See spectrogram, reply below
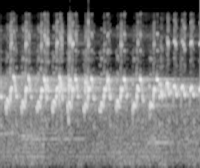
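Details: Sooty-headed bulbul singing at night: a continuous, lively chatter of short upslurred and downslurred notes, bunched into quick bursts about twice a second, with no other sounds.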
